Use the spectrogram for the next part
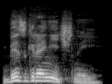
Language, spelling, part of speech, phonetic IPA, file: Russian, безграничный, adjective, [bʲɪzɡrɐˈnʲit͡ɕnɨj], Ru-безграничный.ogg
- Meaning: infinite, boundless, limitless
